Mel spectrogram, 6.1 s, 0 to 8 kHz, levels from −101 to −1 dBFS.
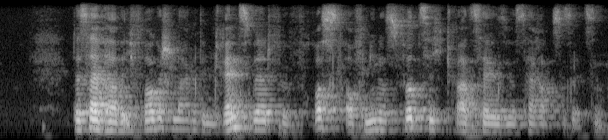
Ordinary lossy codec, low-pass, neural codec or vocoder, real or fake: none; none; none; real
